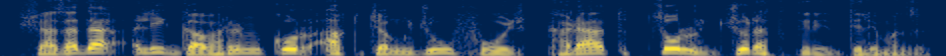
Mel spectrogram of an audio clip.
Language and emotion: Kashmiri, neutral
